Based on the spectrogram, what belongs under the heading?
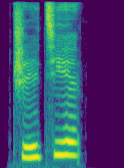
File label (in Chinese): "直接", Chinese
